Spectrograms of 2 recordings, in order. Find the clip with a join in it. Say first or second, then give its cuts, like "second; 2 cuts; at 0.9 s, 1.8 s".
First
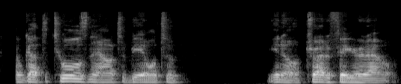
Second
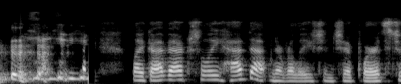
second; 1 cut; at 1.0 s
